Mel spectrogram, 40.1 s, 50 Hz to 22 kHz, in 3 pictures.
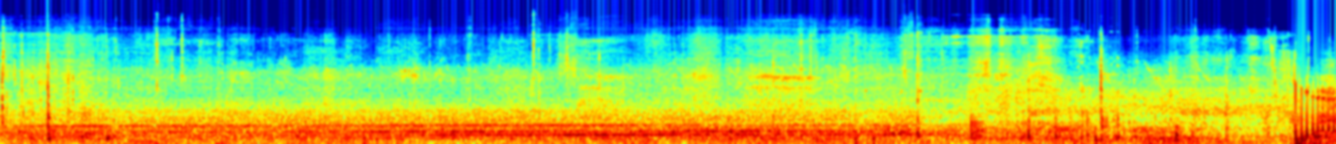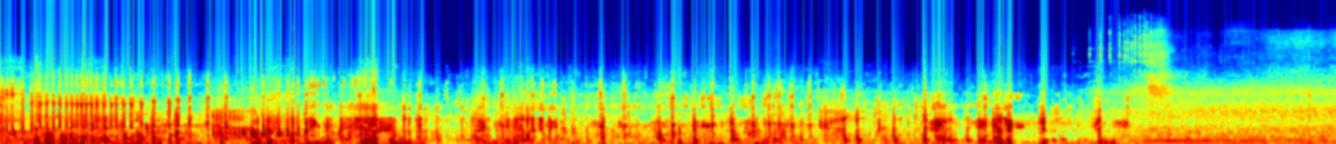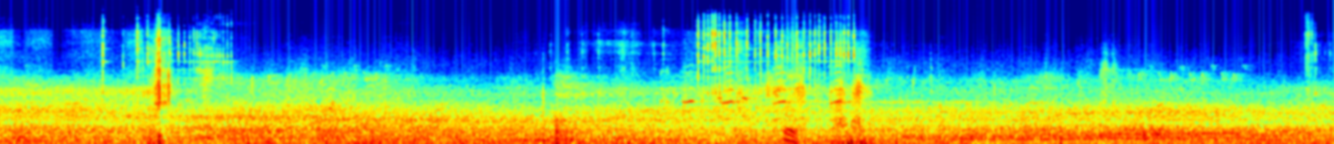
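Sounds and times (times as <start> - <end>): water splashing around kayak: 12.9 - 29.6, 32.9 - 35.9.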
